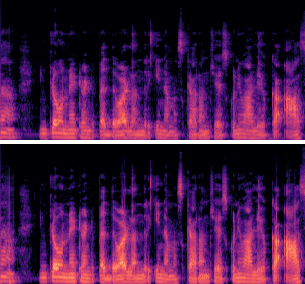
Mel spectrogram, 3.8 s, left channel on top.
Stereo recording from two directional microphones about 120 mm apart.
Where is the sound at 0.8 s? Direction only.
70° right (ahead or behind).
